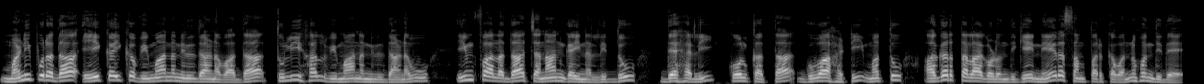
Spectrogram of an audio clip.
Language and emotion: Kannada, neutral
